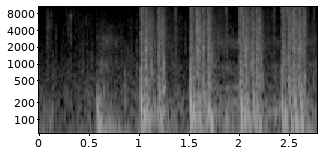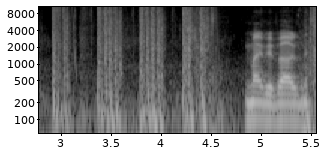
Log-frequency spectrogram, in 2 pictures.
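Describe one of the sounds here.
A rifle fires in quick bursts.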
